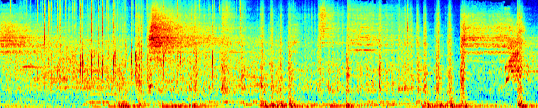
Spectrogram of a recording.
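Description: Marching band percussion playing a drum-led passage, with deep bass drum hits under quick, sharp snare strikes.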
